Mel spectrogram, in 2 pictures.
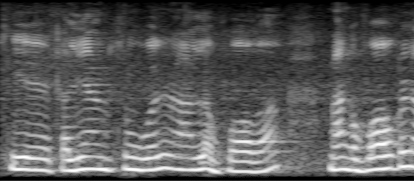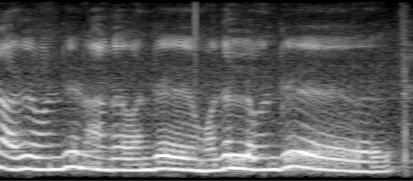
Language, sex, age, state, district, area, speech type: Tamil, male, 60+, Tamil Nadu, Erode, rural, spontaneous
